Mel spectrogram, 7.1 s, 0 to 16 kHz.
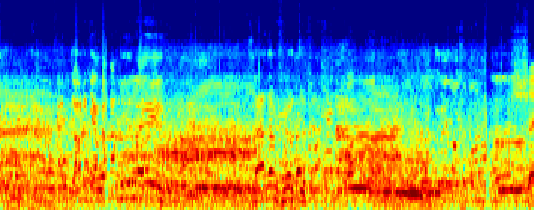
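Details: Sahiwal bull calves at a cattle market in Comilla, Bangladesh, on 6 July 2024; drawn-out lowing moos stand out over a dense din of talking buyers and sellers.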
